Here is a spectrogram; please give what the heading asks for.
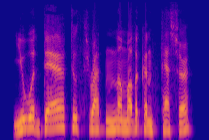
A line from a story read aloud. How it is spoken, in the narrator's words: called out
